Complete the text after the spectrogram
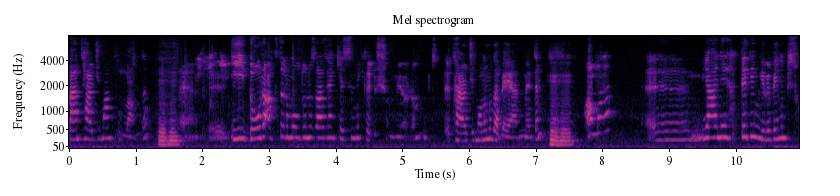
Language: Turkish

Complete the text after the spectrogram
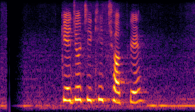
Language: Bangla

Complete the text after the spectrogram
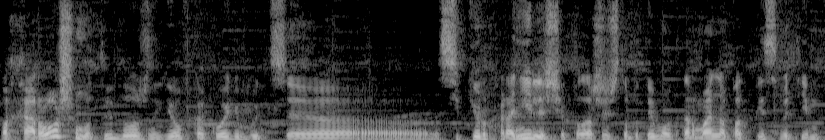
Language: Russian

